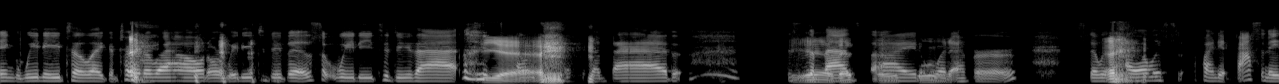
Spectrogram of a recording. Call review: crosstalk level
present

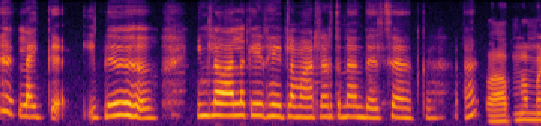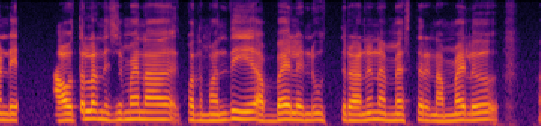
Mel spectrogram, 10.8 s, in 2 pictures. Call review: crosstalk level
none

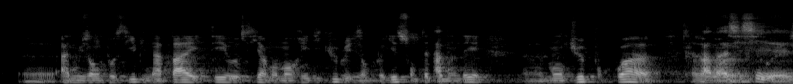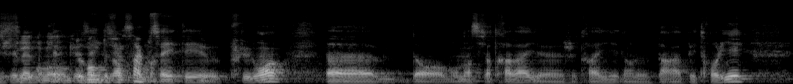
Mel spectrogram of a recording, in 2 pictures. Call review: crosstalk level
present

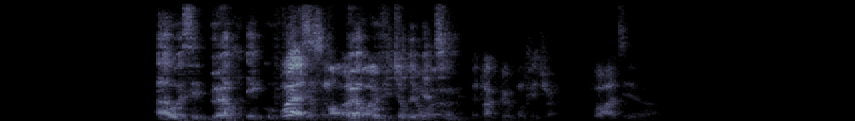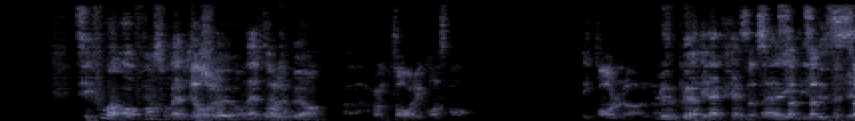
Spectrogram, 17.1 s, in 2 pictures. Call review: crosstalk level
present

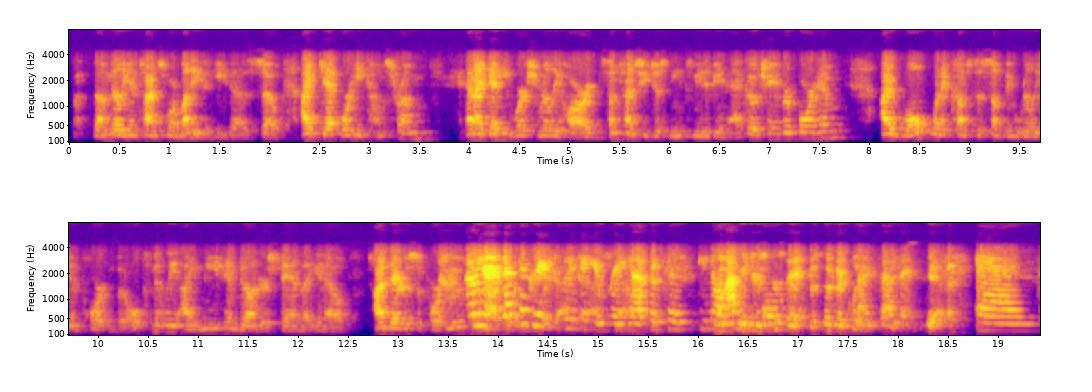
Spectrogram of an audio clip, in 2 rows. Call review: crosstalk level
present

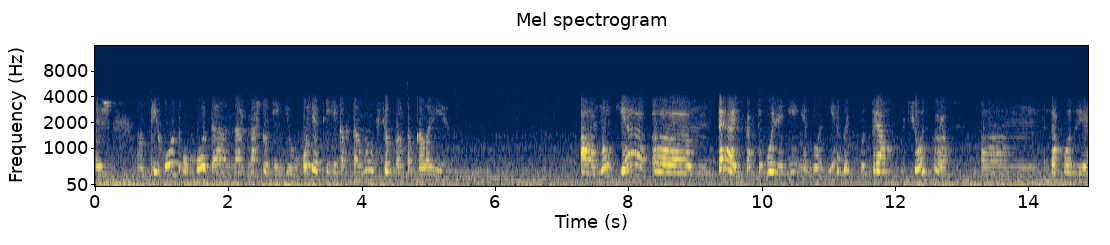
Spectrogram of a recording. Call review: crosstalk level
none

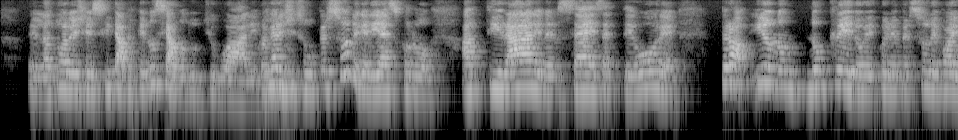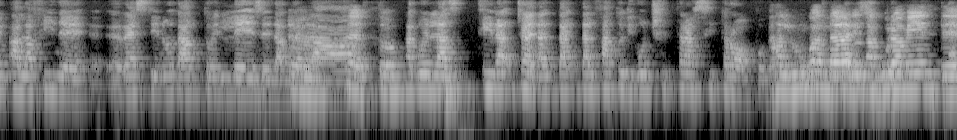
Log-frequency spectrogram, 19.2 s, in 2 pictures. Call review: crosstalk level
present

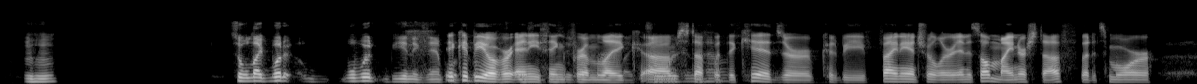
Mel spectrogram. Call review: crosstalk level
present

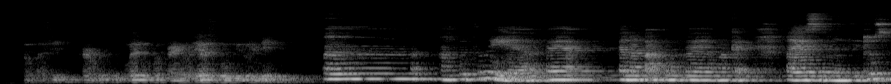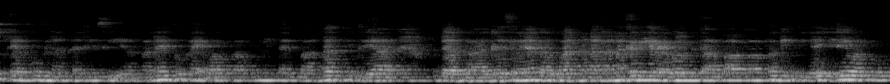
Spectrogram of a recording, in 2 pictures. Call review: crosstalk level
none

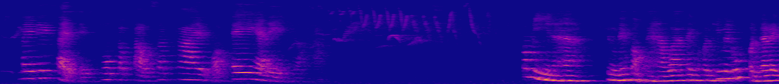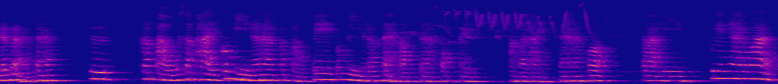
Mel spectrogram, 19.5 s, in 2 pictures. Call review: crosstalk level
none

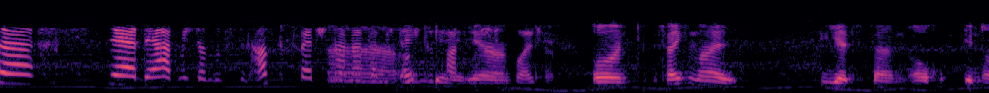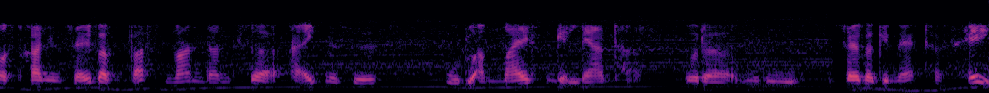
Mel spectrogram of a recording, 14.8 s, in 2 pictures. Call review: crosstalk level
present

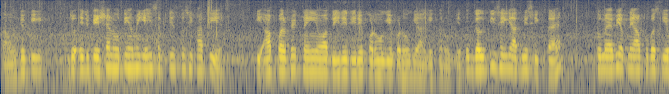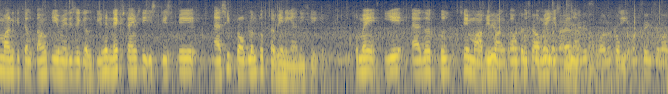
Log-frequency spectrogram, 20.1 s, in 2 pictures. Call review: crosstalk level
present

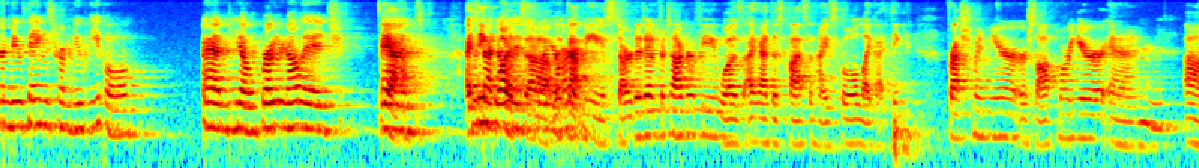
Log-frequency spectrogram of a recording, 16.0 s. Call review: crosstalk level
present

